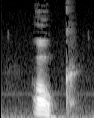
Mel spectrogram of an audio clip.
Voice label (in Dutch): "ook", Dutch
